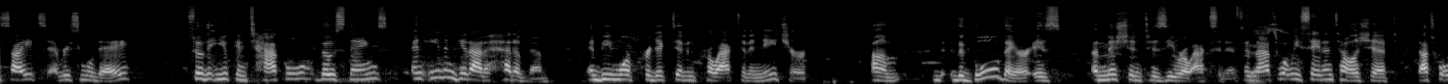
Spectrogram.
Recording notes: we are live from the showroom floor at NAFA 2023 in Baltimore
